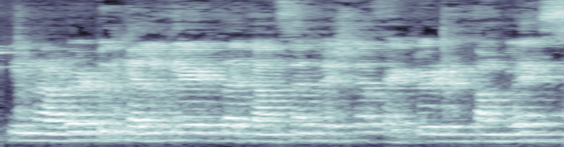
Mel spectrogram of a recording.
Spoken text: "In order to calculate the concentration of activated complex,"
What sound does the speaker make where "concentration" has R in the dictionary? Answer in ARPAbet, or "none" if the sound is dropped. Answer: R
